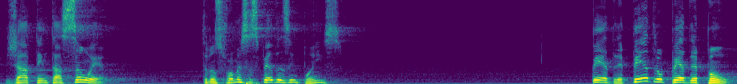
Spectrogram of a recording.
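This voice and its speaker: A man's voice: high-pitched, lively intonation, a little slow, pauses often, mellow, long reverb tail. A Brazilian man preaching a sermon as a pastor, emphatic, sometimes acting out whiny complaining churchgoers. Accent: Brazilian Portuguese.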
